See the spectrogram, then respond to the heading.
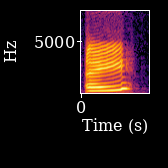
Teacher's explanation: वे स्वर जिनके उच्चारण में मुख द्वार आधा खुलता है अर्धविव्रत कहलाते हैं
